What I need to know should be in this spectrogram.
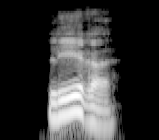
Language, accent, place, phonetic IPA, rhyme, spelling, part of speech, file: German, Germany, Berlin, [ˈleːʁə], -eːʁə, lehre, verb, De-lehre.ogg
- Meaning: inflection of lehren: 1. first-person singular present 2. first/third-person singular subjunctive I 3. singular imperative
